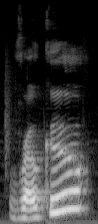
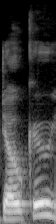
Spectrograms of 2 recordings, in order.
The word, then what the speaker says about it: roku: them, but I think so for six, which is Roku. Uh, if you you have to So, with that one, if you accidentally pronounce it like DKU, you're saying I think poison instead of Oh, yep. Opai. Oppai. That's a good one. Uh, I think DKU is poison instead of six.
